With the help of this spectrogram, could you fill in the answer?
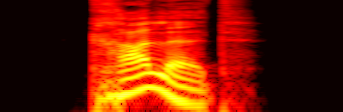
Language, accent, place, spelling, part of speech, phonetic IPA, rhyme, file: German, Germany, Berlin, krallet, verb, [ˈkʁalət], -alət, De-krallet.ogg
- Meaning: second-person plural subjunctive I of krallen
